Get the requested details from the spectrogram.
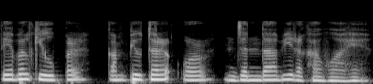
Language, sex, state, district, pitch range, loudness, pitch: Hindi, female, Arunachal Pradesh, Papum Pare, 200-225 Hz, -15 LUFS, 210 Hz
